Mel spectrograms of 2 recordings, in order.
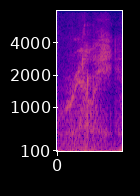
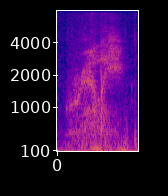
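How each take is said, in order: Both takes have the same delivery.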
